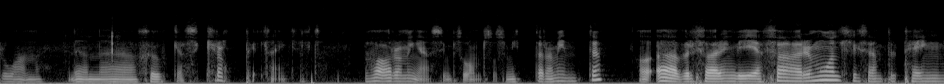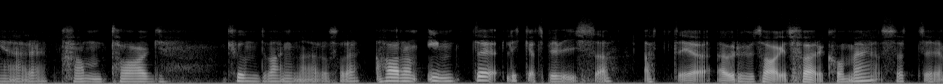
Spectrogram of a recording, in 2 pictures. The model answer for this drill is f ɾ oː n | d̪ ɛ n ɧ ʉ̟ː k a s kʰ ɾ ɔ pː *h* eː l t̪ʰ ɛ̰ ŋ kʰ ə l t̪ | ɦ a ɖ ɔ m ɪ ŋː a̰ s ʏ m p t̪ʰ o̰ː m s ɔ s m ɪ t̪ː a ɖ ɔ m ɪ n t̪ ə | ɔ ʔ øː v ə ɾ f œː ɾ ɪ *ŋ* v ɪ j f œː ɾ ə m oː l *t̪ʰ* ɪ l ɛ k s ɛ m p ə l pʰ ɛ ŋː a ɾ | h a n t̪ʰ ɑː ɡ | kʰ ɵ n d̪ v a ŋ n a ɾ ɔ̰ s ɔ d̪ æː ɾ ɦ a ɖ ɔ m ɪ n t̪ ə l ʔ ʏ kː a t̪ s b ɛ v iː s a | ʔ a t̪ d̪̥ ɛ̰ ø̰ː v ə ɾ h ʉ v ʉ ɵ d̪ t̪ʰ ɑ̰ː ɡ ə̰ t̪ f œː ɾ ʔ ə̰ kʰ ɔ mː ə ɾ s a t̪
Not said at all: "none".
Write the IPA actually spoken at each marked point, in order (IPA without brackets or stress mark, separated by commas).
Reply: h, ŋ, t̪ʰ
